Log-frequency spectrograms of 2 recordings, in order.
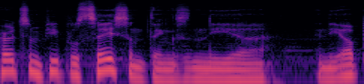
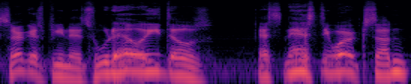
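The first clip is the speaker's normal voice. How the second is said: hoarse, high, raspy stoner voice; 5 semitones higher than usual. Describing a guy who rates old-time things, imitating him in a raspy pot-smoker voice. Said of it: "he's got the raspy pot smoking voice".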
